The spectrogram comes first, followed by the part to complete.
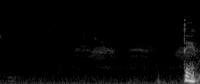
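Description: Crows cawing faintly in the background, a few caws about a second in.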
